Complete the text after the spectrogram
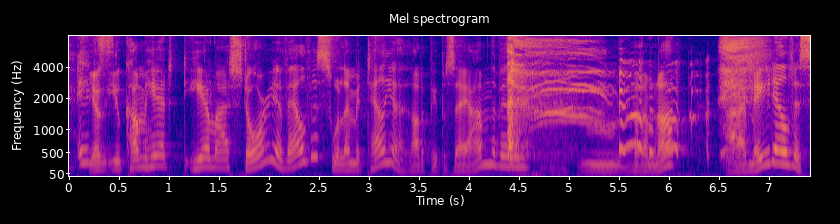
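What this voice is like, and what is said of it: Imitates another person's accented voice. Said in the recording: “he has, like, an accent that's literally not far from what we're doing.”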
